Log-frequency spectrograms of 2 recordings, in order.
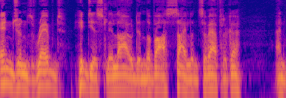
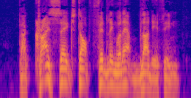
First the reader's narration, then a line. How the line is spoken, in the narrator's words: Lorin snapped at me with unnecessary violence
